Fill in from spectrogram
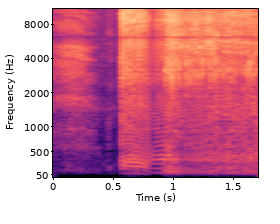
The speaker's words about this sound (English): It's true when I apologize for farting, but I don't stop farting.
